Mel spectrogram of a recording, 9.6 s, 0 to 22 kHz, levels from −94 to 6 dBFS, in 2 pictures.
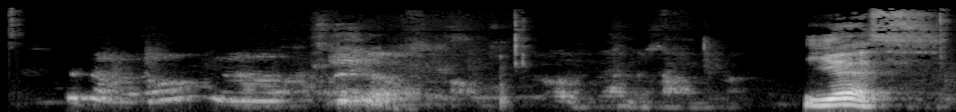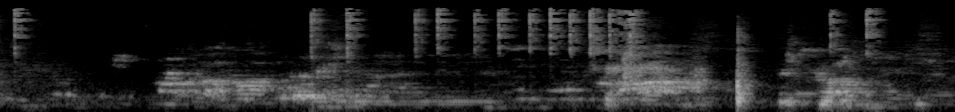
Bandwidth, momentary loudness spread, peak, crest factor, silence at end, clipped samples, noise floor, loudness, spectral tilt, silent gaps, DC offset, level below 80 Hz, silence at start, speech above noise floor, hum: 17 kHz; 24 LU; -2 dBFS; 26 dB; 0.4 s; under 0.1%; -59 dBFS; -24 LUFS; -4.5 dB/octave; none; under 0.1%; -74 dBFS; 0.35 s; 38 dB; none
